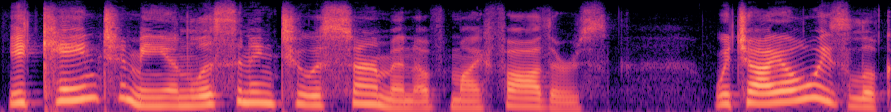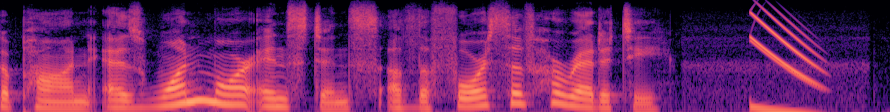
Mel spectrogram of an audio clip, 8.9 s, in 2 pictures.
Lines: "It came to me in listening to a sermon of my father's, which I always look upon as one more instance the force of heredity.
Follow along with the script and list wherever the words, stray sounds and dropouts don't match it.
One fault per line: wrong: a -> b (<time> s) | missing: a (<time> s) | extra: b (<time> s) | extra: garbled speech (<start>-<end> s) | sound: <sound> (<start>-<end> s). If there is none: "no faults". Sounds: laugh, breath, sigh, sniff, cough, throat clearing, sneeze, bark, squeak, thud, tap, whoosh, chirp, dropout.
extra: of (6.4 s)
sound: chirp (8.2-8.6 s)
